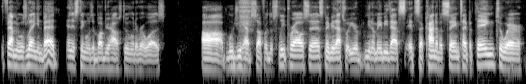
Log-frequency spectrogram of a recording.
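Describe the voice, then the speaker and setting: Male talk panelist, low voice, dry close sound, casual and rambling, circling back over phrases. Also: mellow, no echo. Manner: rambling, halting with repetitions. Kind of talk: casual speculative discussion.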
